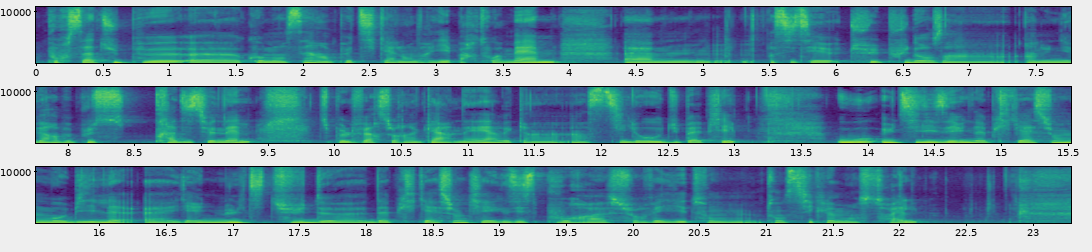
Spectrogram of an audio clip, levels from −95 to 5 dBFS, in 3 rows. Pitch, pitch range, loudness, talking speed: 170 Hz, 160-195 Hz, -19 LUFS, 150 wpm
